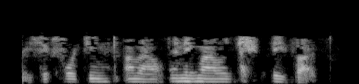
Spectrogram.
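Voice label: Police Dispatch, Scanner audio; Police 1 Dispatch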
